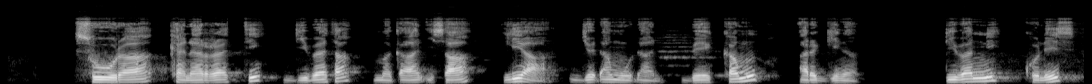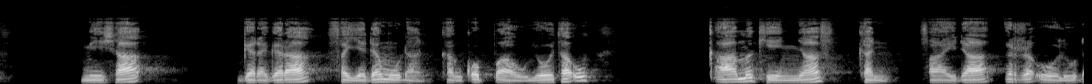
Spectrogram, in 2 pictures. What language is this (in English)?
Oromo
